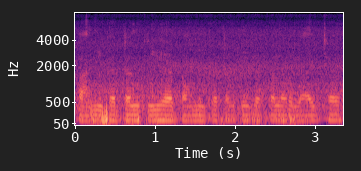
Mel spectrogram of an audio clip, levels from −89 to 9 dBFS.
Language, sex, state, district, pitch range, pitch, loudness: Hindi, male, Bihar, West Champaran, 100-105 Hz, 105 Hz, -19 LUFS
